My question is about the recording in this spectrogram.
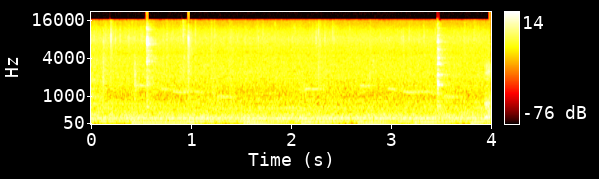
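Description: Potatoes and onions frying in oil in a cast iron skillet: a steady sizzling hiss, with a few sharp clicks.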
